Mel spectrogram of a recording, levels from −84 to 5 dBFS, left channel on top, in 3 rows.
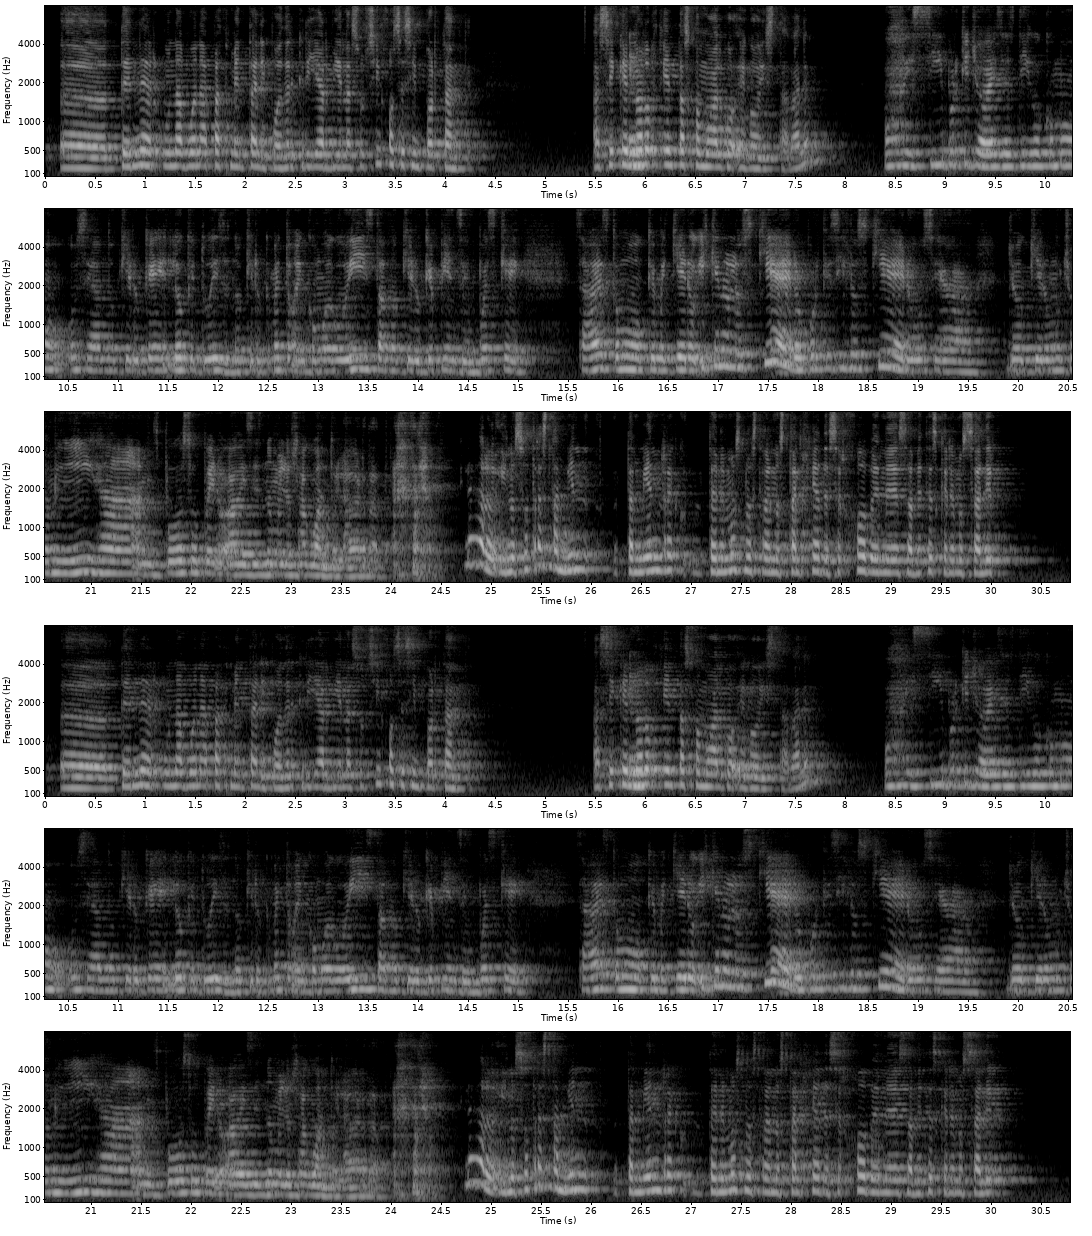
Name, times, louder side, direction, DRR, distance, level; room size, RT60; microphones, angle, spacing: voice 1, 0.1-4.2 5.5-7.7 24.7-26.0 26.4-30.0, left 2 dB, 60° left, 2 dB, 1.5 m, -31 dB
voice 2, 8.4-15.4 15.6-24.5, left 2 dB, 35° left, -1 dB, 1.6 m, -32 dB
14.5 x 9.6 x 6.8 m, 0.84 s
head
